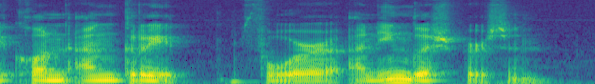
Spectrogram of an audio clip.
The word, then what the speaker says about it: อังกฤษ: However, it's pronounced America. อเมริกา Or if you say it fast, America. For England, Angrit.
